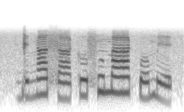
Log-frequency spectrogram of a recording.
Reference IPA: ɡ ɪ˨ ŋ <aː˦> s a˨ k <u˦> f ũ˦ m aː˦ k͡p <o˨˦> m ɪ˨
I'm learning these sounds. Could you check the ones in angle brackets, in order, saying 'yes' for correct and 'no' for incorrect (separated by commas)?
no, no, yes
